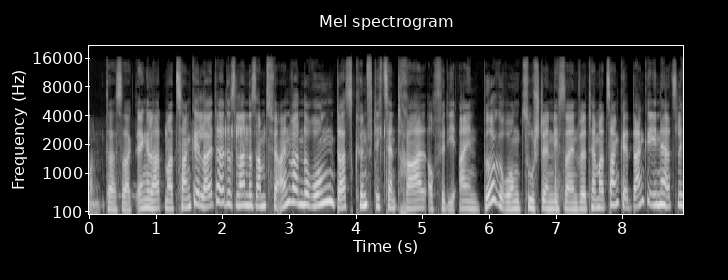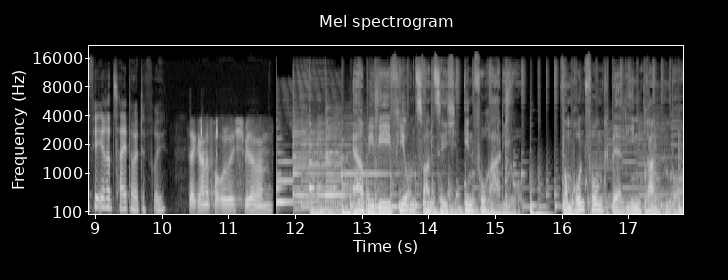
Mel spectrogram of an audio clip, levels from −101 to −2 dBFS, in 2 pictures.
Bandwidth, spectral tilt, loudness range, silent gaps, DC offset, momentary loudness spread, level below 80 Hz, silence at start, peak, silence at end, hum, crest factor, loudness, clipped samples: 16.5 kHz; -5.5 dB/octave; 4 LU; 11.67-11.71 s; under 0.1%; 7 LU; -34 dBFS; 0 s; -4 dBFS; 0 s; none; 18 dB; -22 LUFS; under 0.1%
